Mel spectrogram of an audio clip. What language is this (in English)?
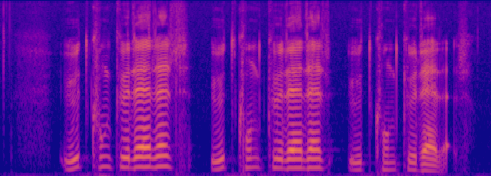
Norwegian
